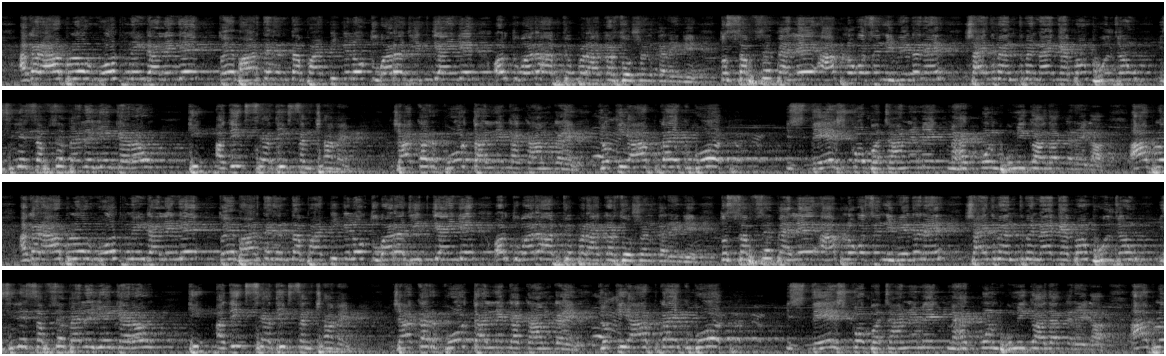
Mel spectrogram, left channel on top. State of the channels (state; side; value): normal; both; correlation 0.51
